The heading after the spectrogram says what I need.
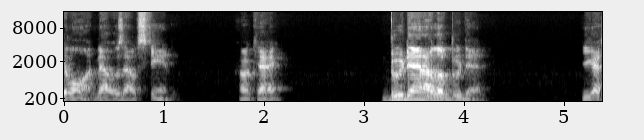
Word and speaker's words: boudin: Boudin, I love boudin.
